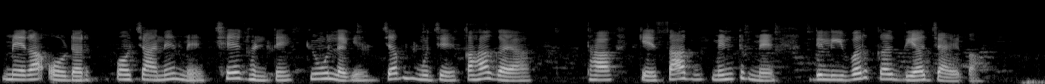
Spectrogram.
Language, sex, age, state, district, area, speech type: Urdu, female, 18-30, Uttar Pradesh, Ghaziabad, rural, read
